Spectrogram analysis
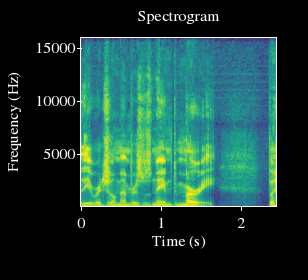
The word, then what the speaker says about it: Murray: original members was named Murray, but how they say it naturally to them is Murray in their Aussie twang, you know. So I was always confused, like is it Murray or Mary?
